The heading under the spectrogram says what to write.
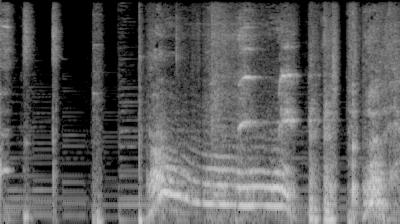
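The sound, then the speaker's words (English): Dogs growling at a kennel: a long, drawn-out rumbling growl fills the middle, surrounded by short, sharp bursts of noise, with no one speaking. “This is the kennel. Terrible kennel.”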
